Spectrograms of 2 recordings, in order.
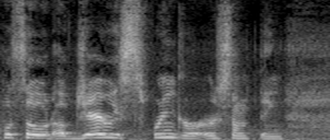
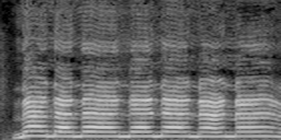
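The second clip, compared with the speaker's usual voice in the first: dismissive nah; 5 semitones higher than usual. Retold or imitated. Retold denial, repeated.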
